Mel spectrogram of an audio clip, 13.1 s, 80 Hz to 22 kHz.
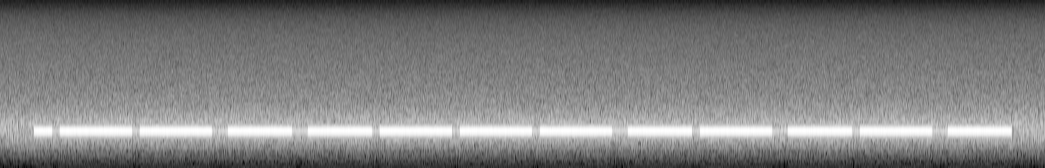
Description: Radio time signal (DCF77), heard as a tone whose level steps once a second, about 960 Hz, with radio static and a narrow filter. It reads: 0 0 1 1 0 0 0 1 0 1 0 1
